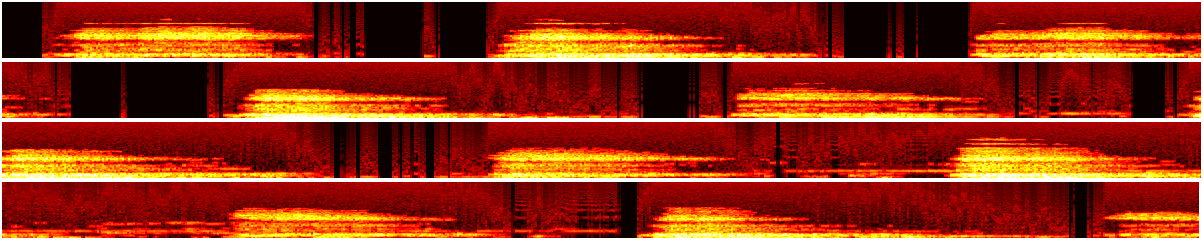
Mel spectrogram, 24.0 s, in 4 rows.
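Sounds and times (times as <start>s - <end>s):
person breathing in sleep: 0.3s - 1.5s, 2.5s - 3.6s, 4.9s - 6.1s, 7.2s - 8.3s, 9.7s - 10.9s, 12.0s - 13.2s, 14.4s - 15.7s, 16.7s - 18.0s, 19.1s - 20.4s, 21.2s - 22.2s, 23.5s - 23.9s.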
